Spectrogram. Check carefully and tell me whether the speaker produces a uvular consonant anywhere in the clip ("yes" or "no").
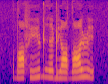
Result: no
